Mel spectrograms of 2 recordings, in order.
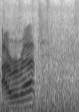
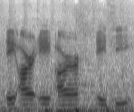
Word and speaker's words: Ararat: Ararat, A-R-A-R-A-T, Ararat, which is an Armenian restaurant that I also love, but it's a little pricey, and decided to try something different today.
